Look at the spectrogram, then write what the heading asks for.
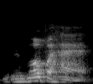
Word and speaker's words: Zelophehad: I don't want to say his name wrong. Look at that name. And the name was Zelophehad. Yes, Zelophehad.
